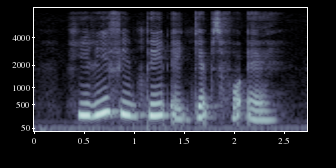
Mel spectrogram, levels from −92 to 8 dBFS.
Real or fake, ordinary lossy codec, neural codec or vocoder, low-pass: real; none; none; 7.2 kHz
